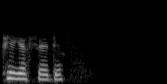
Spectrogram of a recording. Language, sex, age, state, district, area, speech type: Assamese, female, 18-30, Assam, Golaghat, urban, conversation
